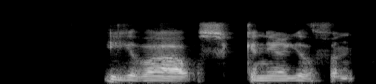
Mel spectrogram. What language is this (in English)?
Kabyle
